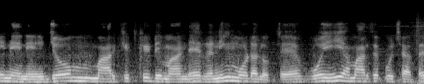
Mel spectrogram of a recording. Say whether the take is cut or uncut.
uncut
